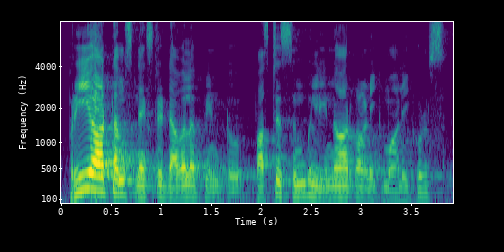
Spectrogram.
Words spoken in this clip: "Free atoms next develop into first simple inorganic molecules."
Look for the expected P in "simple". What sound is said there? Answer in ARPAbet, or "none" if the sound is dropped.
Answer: B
